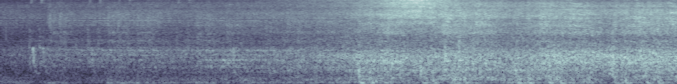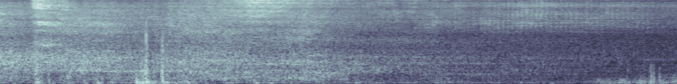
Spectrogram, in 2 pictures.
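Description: A Keikyu electric train passing close by: a rushing rumble that builds, stays loud for several seconds and then fades, with wheel clatter over rail joints and a few sharp knocks about eight seconds in.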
